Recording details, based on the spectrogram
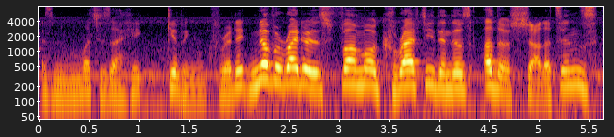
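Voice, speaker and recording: A man's voice: sits high, lively intonation, normal speed, faint music behind. A man voicing a pompous, boastful military tracker in a comic sci-fi audio drama. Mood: smug, boastful. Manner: pompous, theatrical.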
